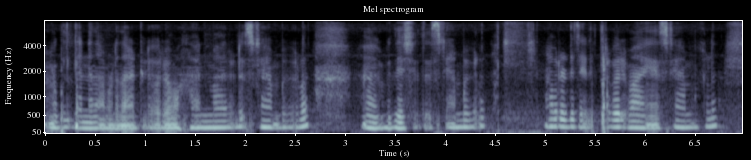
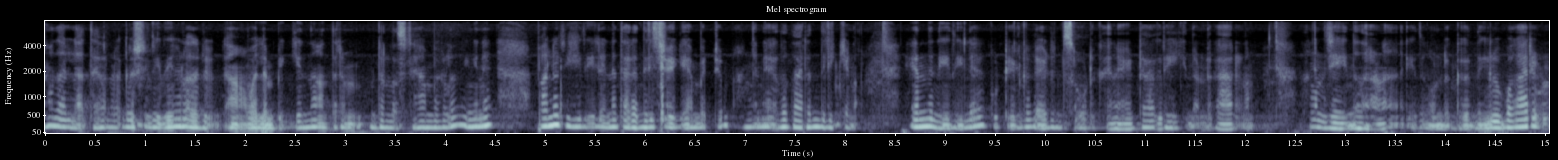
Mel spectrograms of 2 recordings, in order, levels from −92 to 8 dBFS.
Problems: none marked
